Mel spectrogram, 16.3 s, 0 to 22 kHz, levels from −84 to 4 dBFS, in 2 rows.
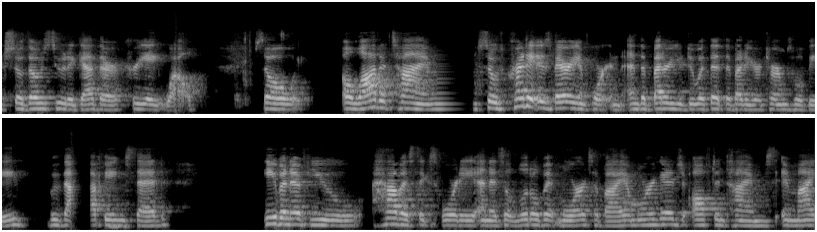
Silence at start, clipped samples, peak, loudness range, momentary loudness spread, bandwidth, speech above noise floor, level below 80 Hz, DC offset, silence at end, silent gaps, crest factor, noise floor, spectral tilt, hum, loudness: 0 s; under 0.1%; -8 dBFS; 5 LU; 11 LU; 8 kHz; over 63 dB; -70 dBFS; under 0.1%; 0 s; none; 20 dB; under -90 dBFS; -4.5 dB/octave; none; -26 LUFS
